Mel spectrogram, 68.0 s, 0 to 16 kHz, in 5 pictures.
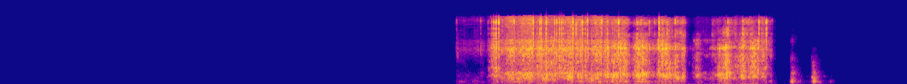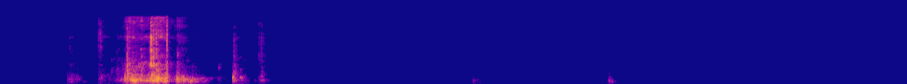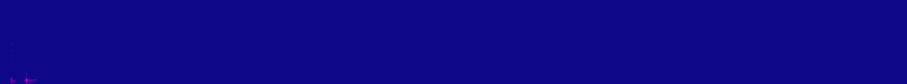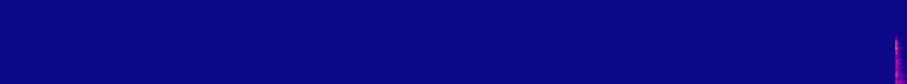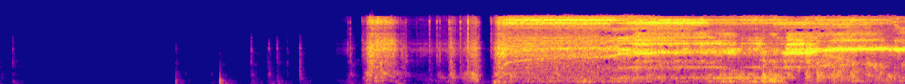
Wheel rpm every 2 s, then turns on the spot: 0, 0, 0, 0, 20, 20, 0, 0, 0, 0, 0, 0, 0, 0, 0, 0, 0, 0, 0, 0, 0, 0, 0, 0, 0, 0, 0, 0, 0, 0, 10, 140, 200, 210.
8-12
